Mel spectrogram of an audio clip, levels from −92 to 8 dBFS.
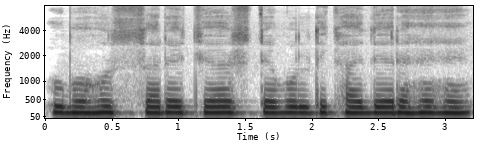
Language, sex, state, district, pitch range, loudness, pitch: Hindi, male, Jharkhand, Ranchi, 150-155 Hz, -11 LUFS, 155 Hz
